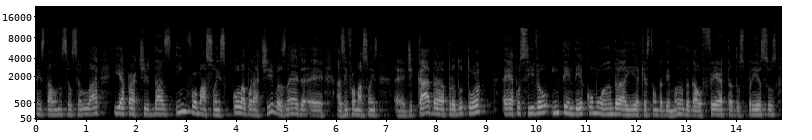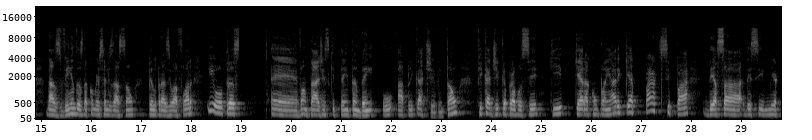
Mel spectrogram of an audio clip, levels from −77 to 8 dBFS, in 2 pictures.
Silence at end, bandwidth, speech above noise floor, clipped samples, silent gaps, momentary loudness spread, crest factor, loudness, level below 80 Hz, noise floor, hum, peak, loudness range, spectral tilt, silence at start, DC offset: 0 s; 11.5 kHz; 28 dB; under 0.1%; none; 9 LU; 18 dB; -35 LUFS; -80 dBFS; -62 dBFS; none; -16 dBFS; 2 LU; -5.5 dB/octave; 0 s; under 0.1%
